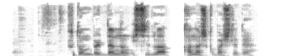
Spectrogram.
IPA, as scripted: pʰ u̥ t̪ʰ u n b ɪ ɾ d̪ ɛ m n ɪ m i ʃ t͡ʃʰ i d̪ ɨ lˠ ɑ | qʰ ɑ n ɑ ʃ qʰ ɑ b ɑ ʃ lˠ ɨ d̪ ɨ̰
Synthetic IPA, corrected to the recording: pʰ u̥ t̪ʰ u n b ɪ ɾ d̪ ɛ m n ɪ ŋ i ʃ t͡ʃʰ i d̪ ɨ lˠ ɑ | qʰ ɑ n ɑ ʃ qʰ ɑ b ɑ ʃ lˠ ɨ d̪ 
